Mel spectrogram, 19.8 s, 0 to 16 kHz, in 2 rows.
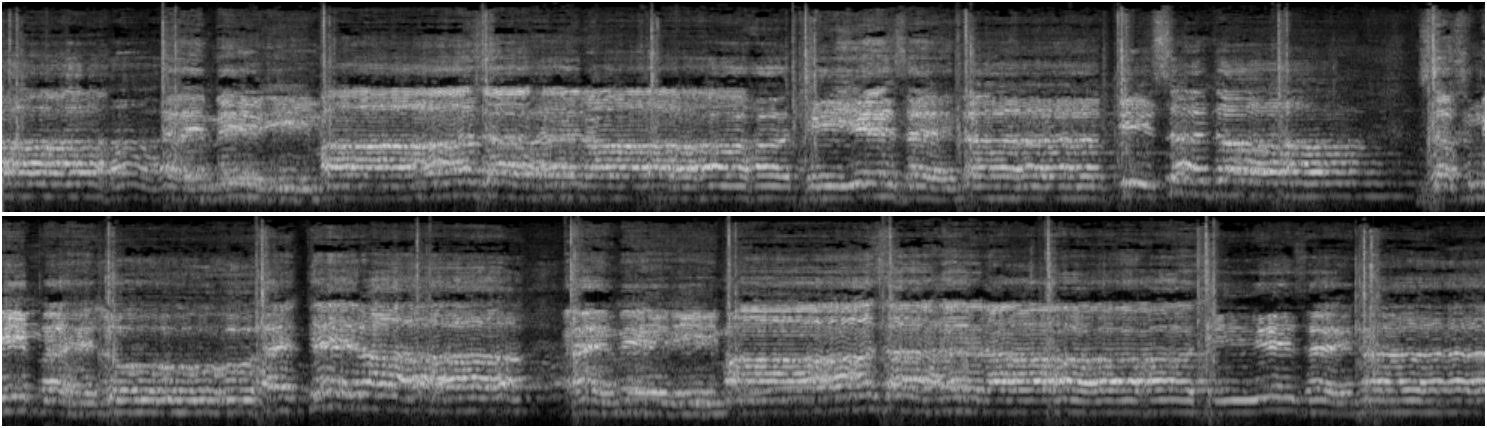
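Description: Male voices chanting a nauha, a lead reciter singing through a microphone, over steady rhythmic open-hand chest-beating (matam), roughly one slap every 0.7 seconds. The chanting drops out briefly about halfway through.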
